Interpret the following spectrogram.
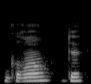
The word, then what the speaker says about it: grandes: dans le mot départ dans le mot grande les lettres a et n font leçon en grande dans grande et dans ligne le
